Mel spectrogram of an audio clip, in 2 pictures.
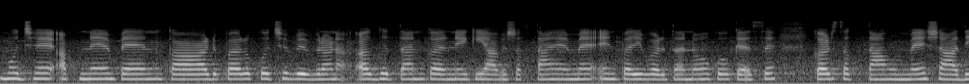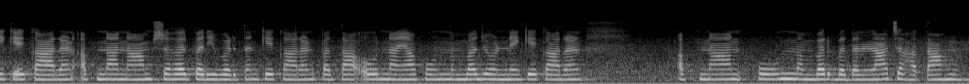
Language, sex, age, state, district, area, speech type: Hindi, female, 30-45, Madhya Pradesh, Harda, urban, read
